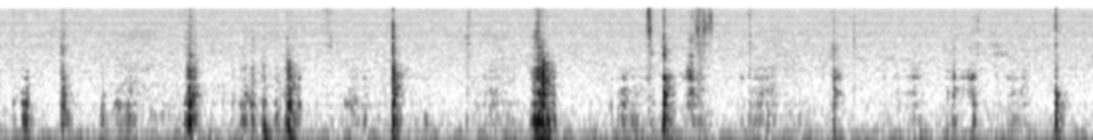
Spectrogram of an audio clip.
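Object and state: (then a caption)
Plaster block being scraped and chipped. A pointed metal pick scratches and chips at the top surface of a solid white plaster excavation block, near its cavity, while a hand with long nails holds the block. The result is quiet, scattered sharp ticks and crumbly scrapes with soft scratching between them, over a faint steady low hum.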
